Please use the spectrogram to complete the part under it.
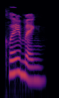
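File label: "claiming", British English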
